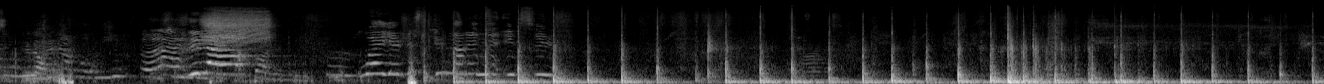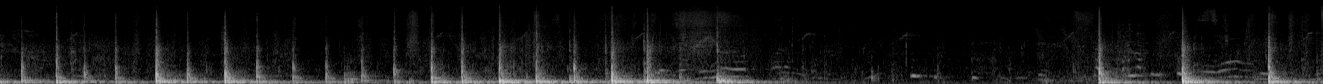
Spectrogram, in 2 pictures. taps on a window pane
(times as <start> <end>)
4.1 20.8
